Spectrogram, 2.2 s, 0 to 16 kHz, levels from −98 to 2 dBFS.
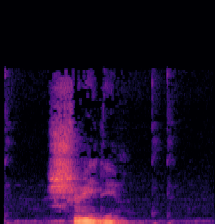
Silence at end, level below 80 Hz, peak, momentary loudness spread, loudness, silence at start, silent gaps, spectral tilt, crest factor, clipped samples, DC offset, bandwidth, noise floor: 0.9 s; -66 dBFS; -10 dBFS; 11 LU; -24 LUFS; 0.5 s; none; -6 dB/octave; 18 dB; under 0.1%; under 0.1%; 11 kHz; -62 dBFS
